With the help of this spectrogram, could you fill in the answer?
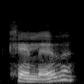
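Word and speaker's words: כלב: In Hebrew, the name of a dog is Kelev. This is the way that we pronounce it. Kelev, that it means Kelev, as a heart.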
